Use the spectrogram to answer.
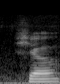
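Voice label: "sha", consonants of the ĐevaNāgarī script; V'yanjan/s (Consonants)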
